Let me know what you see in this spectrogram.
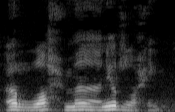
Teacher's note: tidak boleh lebih madnya dari 2 harakat. Ar-Rahmanir Rahim itu tidak boleh.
